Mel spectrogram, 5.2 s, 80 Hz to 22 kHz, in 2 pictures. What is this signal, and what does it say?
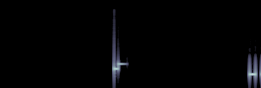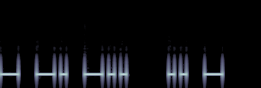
Morse code, heard as a keyed tone, about 20 wpm, 700 Hz. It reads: AND IT
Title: Sets of 2 Words 20wpm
